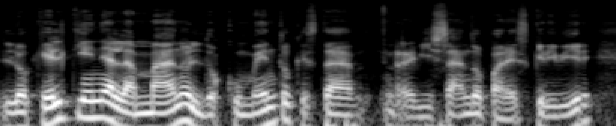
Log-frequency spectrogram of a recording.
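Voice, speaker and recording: This man has a fairly low pitch and an unremarkable speaking voice. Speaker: radio host, historian. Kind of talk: radio podcast conversation about history. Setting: radio booth studio.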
